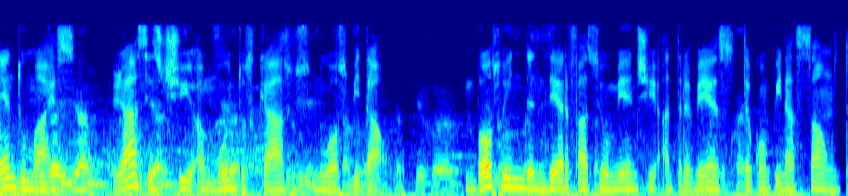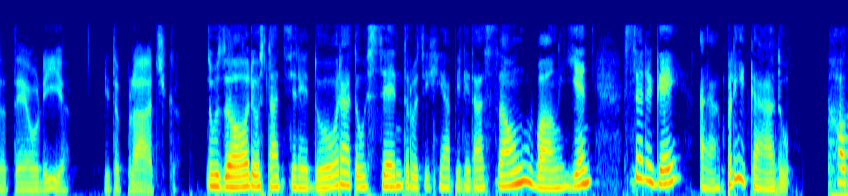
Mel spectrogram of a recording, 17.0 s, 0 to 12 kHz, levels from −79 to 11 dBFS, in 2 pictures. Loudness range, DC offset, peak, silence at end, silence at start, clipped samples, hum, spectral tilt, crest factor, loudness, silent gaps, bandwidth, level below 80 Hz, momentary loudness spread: 10 LU; under 0.1%; -2 dBFS; 0 s; 0 s; under 0.1%; none; -7 dB/octave; 20 dB; -22 LUFS; 16.52-16.73 s; 7.8 kHz; -38 dBFS; 15 LU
